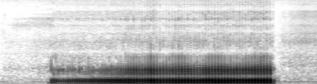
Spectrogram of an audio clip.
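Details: Piggy the Bulldog snoring while napping and dreaming through an afternoon nap indoors: one long, loud, rattling low snore lasting about two seconds, with a rapid fluttering pulse throughout.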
